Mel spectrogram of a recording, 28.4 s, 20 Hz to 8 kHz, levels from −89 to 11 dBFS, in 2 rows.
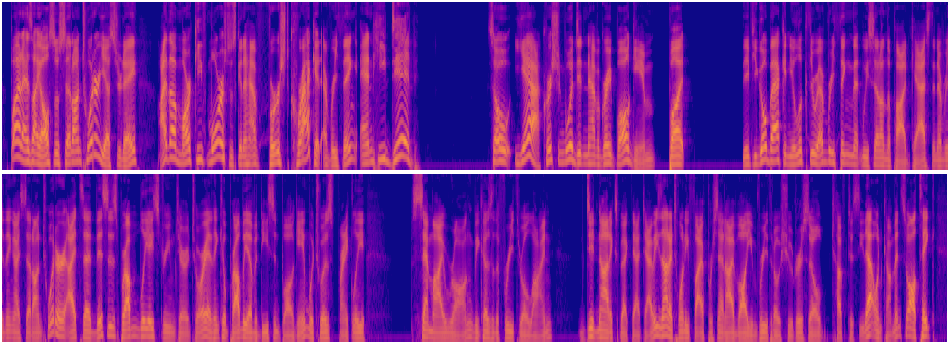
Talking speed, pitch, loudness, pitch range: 230 wpm, 120 Hz, -23 LUFS, 105-150 Hz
